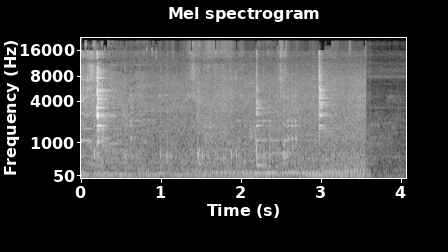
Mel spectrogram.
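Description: Bottle gourd fried in ghee simmering with half-cooked moong dal for payasa, with soft stirring, faint clinks of a utensil against the pot and a low steady bubbling background, ending abruptly.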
